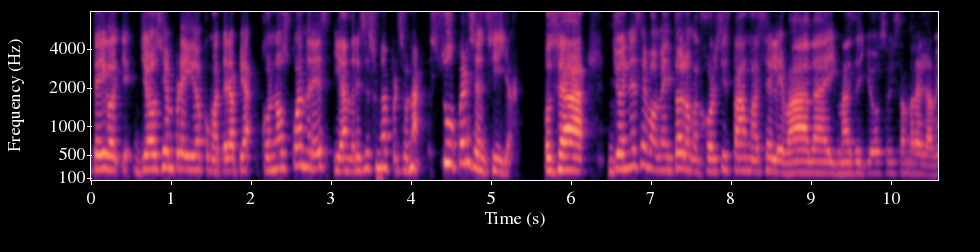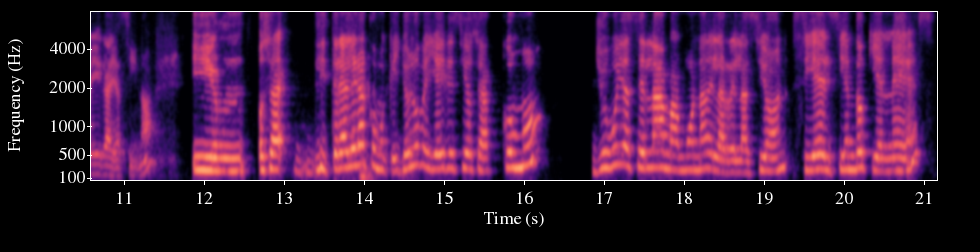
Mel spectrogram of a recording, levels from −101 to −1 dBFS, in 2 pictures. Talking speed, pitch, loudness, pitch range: 210 wpm, 245 Hz, -29 LUFS, 220-270 Hz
